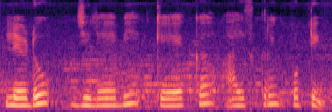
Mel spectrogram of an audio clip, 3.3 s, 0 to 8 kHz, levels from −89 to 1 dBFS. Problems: continuous background conversations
